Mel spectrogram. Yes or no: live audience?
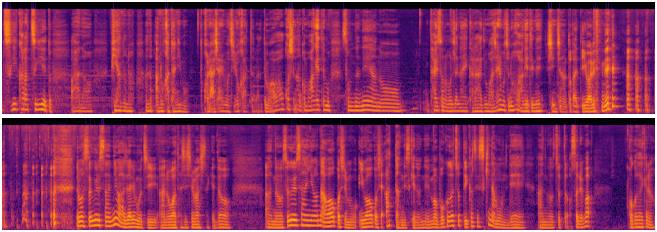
no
